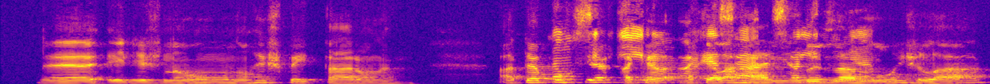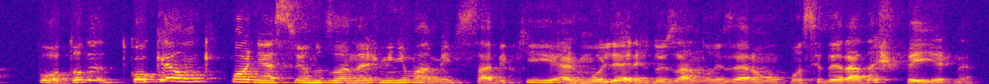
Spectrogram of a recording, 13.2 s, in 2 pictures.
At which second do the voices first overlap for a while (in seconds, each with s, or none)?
3.6 s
